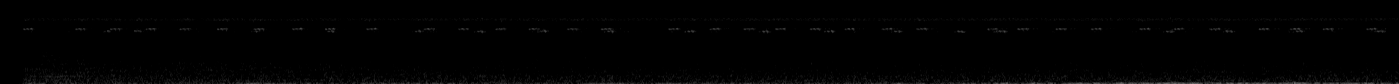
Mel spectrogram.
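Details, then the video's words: Crickets trill steadily in the afternoon with high, continuous ringing notes over a soft low rumble. "Afternoon Crickets Long Sound Effects -youtube sound effects library"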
